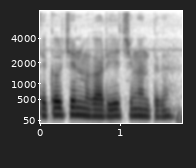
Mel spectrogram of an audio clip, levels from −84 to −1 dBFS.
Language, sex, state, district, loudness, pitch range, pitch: Wancho, male, Arunachal Pradesh, Longding, -14 LUFS, 125-140 Hz, 130 Hz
